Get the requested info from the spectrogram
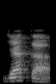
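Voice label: "jaka", Malay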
